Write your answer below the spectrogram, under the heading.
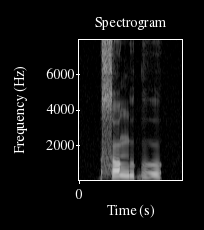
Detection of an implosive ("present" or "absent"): present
